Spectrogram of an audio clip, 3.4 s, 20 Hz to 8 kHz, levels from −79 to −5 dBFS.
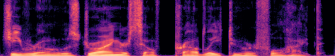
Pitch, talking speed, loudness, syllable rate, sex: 120 Hz, 160 wpm, -16 LUFS, 3.7 syllables/s, male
